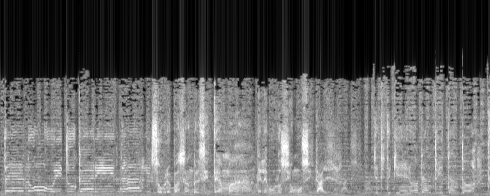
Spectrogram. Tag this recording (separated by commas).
Music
